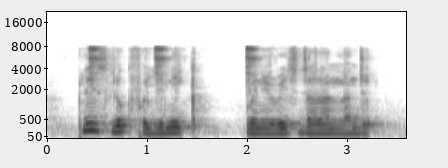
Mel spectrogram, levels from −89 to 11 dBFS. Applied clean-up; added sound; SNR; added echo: neural mask model Resemble Enhance denoiser.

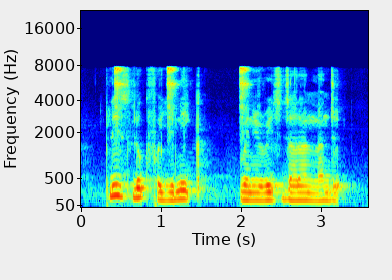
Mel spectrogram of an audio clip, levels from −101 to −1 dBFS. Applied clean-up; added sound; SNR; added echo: none; Tambourine; 7 dB; none.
